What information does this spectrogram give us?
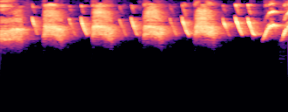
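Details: Long-tailed shrike singing rapidly as training material: repeated rasping, scratchy phrases with steeply falling notes, ending in clear upslurred whistles.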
